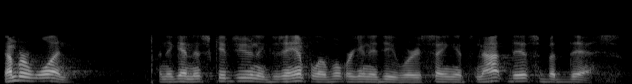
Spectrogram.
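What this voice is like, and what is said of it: Weak voice. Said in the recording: “give my voice strength in the midst of recovering from a cold”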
